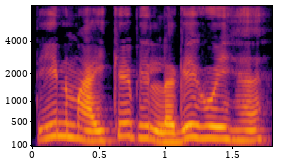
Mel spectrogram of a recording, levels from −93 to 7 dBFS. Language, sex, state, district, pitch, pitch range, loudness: Hindi, male, Jharkhand, Ranchi, 200 Hz, 165-215 Hz, -17 LUFS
